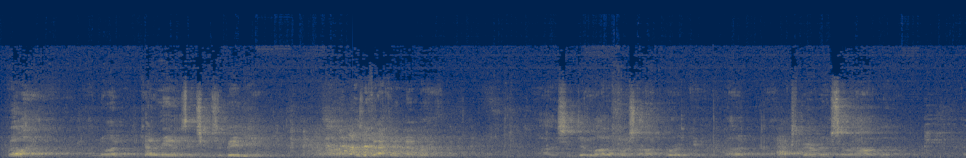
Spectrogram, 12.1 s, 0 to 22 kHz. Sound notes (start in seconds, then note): 3.3 audience laughs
